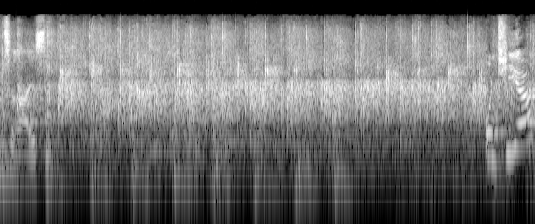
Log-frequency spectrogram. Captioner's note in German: Beifall SPD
